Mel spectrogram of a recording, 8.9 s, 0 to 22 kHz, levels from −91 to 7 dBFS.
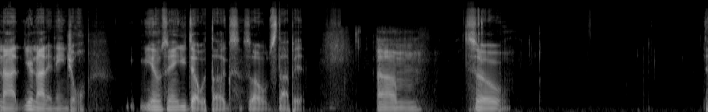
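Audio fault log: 3.87–4.23 s, repeated packet loss (robotic sound): Across this third of a second there are four short holes where the sound drops out, the longest about 70 ms. Each one gets papered over by stretching the last bit of audio, roughly 120 ms of fill in all, with around 80 ms just gone. About a third of the span is patched, and because the gaps come so close together the speech turns choppy.
4.26–5.82 s, call bitrate drop: Right after the choppy bit, the speech goes rough and muffled for about a second and a half. The top end is gone above 8 kHz, where before it reached up to 20 kHz, and the coarser coding gives it a watery, grainy edge. That fits the encoder being squeezed from roughly 32 kbps down to about 10 kbps. It sits at that floor for about 1.44 s before the detail comes back.
4.40–4.64 s, jitter buffer slow-down: Inside that muffled stretch the speech briefly drags, playing at about 86% speed while keeping its pitch. 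The receiver is rebuilding its reserve, repeating tiny pitch cycles and slivers of pause. That adds about 44 ms over roughly a quarter second, so the sounds there come out drawn out.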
